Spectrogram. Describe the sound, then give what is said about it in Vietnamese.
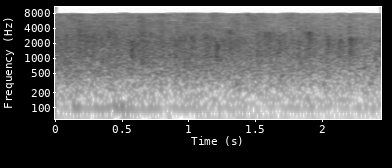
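Students in a classroom applaud their teacher in a faint, dense, even patter of clapping that runs steadily throughout. “Cô rất hạnh phúc khi nhắc đến cha mẹ mà các em lại vỗ tay.”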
